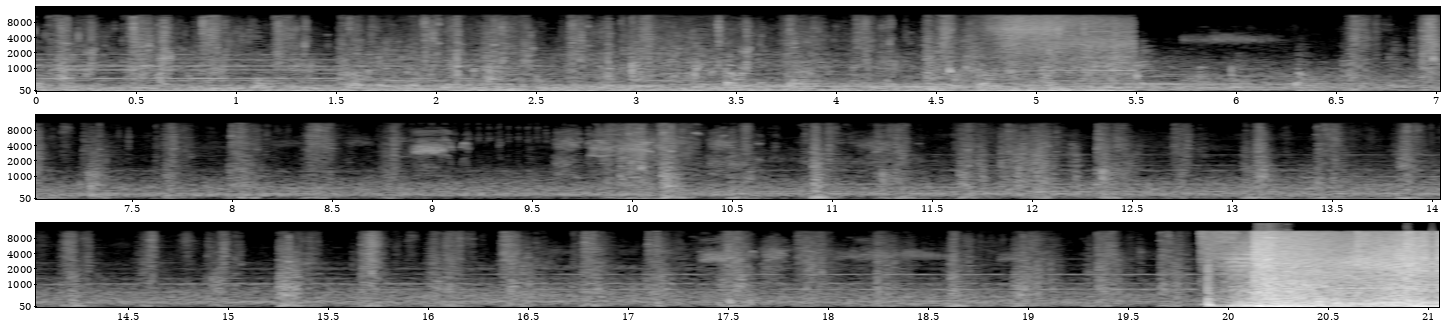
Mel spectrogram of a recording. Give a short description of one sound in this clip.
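Footsteps tread steadily on soft ground.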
